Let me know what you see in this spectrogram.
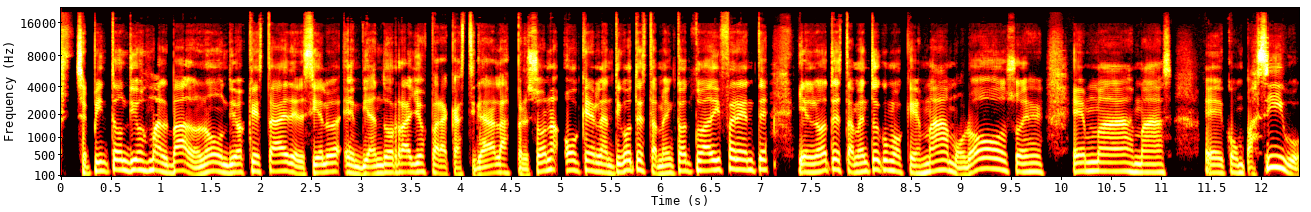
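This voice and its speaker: The speech moves at a fairly quick pace with ordinary pitch variation and very even loudness. The recording is very clean with a silent background, and the sound is dry and close with no echo. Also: man. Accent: Andean Venezuelan. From Venezuela, Táchira. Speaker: podcast host. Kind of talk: religious podcast conversation. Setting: recording on location in Táchira.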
